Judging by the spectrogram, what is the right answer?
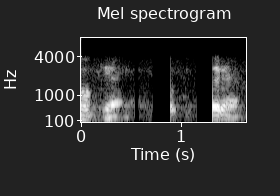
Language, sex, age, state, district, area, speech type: Telugu, male, 18-30, Telangana, Mulugu, rural, conversation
